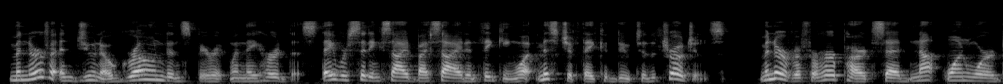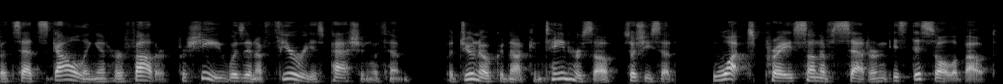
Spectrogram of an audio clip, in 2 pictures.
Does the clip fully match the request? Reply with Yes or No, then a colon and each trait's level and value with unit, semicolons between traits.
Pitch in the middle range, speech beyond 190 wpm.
Yes: medium, 180 Hz; average, 200 wpm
